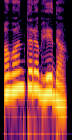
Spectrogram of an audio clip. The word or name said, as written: ಅವಾಂತರಭೇದ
